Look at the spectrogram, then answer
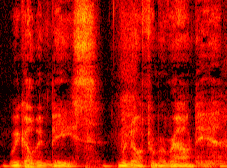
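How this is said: It is said in a put-on Primordial voice.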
